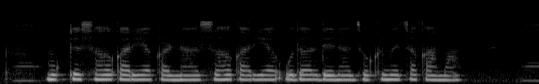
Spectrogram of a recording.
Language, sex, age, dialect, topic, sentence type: Marathi, female, 18-24, Southern Konkan, banking, statement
